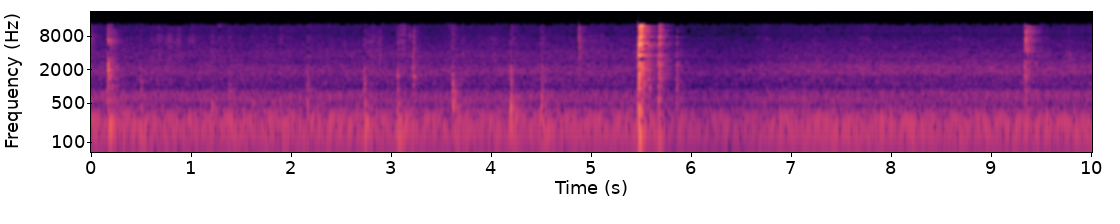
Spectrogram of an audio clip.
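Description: Wooden spoon stirring minced garlic in melted butter in a stainless steel skillet, with light taps and scrapes against the pan and a sharper knock about five and a half seconds in. The stirring stops after that, leaving a steady low hum.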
